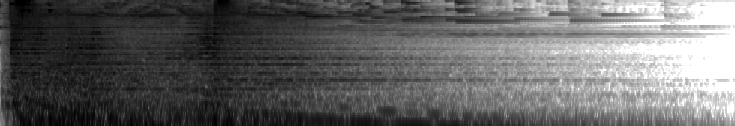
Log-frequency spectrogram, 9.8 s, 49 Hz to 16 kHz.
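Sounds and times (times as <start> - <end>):
super mega win end game jingle: 0.0 - 6.1.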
